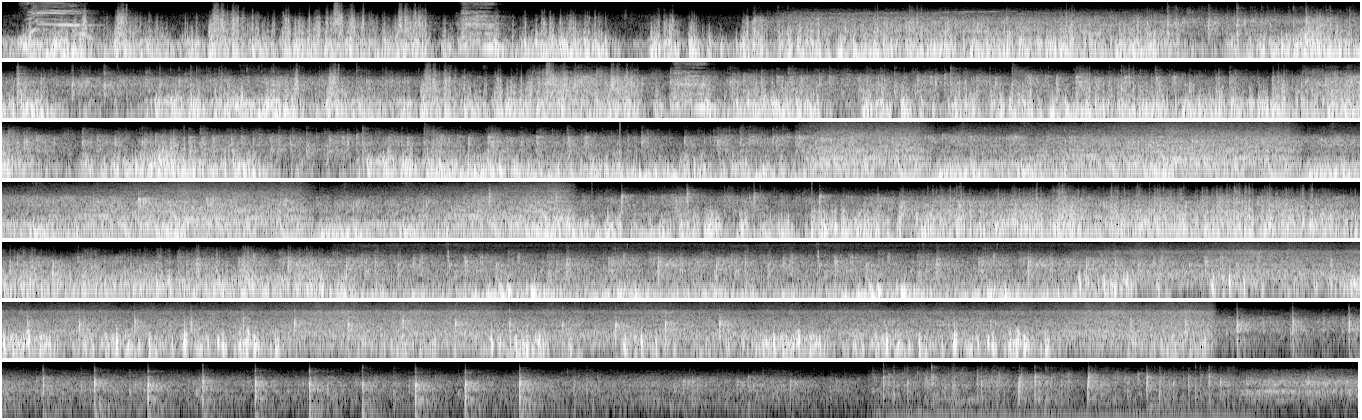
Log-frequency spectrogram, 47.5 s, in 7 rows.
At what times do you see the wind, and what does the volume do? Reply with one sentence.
You can hear the wind from 0.0 to 40.0 s, at a steady volume.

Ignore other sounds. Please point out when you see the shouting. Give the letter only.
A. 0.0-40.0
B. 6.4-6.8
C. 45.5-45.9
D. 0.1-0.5
D.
